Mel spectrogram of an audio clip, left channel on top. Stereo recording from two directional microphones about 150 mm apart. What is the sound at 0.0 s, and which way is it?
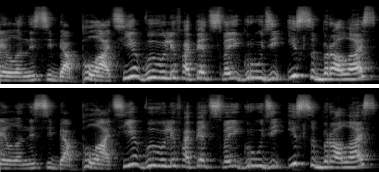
A woman's voice, 25° left (ahead or behind).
